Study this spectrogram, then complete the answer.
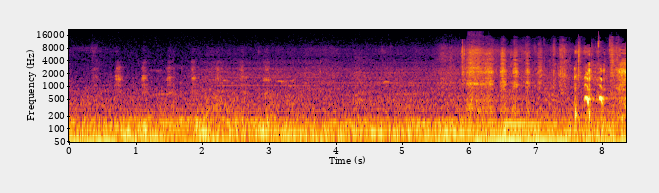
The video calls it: Basset Hound Roncando - Sofia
